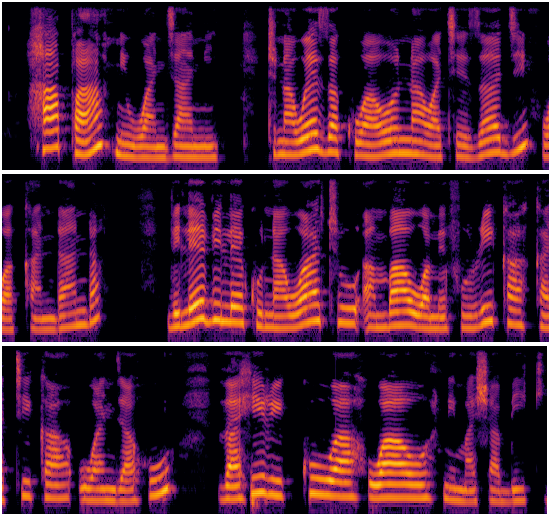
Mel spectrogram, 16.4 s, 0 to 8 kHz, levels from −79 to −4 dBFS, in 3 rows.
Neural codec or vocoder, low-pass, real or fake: none; 7.2 kHz; real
